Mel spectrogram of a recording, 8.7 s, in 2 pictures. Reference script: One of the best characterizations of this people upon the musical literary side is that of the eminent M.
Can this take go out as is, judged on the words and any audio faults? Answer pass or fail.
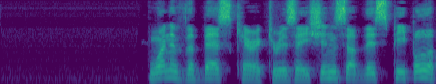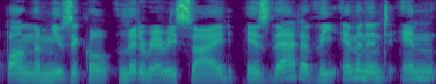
pass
